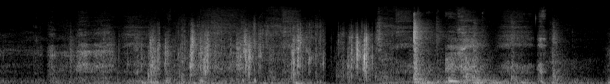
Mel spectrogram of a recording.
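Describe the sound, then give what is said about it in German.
Someone tries the handle of a locked staff-only door, jiggling and rattling it several times and producing clustered metallic clicks and knocks, with heavy breathing in the background and no talking. “Da hinten ist noch eine Tür. Da steht nur für Personal.”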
